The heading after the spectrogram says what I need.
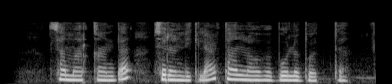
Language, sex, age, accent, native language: Uzbek, female, 18-24, Toshkent shahri, Uzbek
